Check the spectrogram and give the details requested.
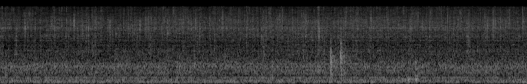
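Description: Chopped onions and minced garlic sizzling in a hot frying pan, a steady even hiss, with a couple of light ticks about three seconds in.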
